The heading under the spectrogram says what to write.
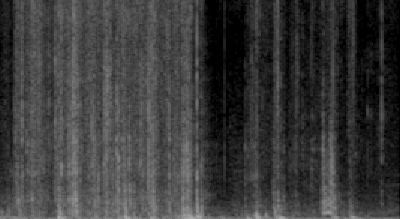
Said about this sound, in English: All right, so who wants to pick out the bag first? Blue pieces of paper are the questions.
